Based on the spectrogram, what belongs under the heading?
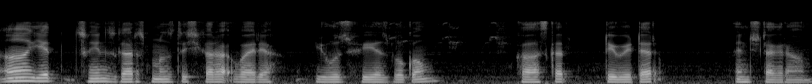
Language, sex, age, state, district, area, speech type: Kashmiri, male, 30-45, Jammu and Kashmir, Kupwara, rural, spontaneous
